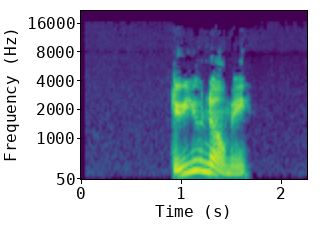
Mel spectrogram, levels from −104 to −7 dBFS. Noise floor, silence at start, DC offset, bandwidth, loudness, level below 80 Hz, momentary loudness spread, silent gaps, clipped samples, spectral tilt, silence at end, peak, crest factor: -71 dBFS; 0.9 s; under 0.1%; 8.4 kHz; -16 LUFS; -62 dBFS; 8 LU; none; under 0.1%; -6 dB/octave; 0.6 s; 0 dBFS; 20 dB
